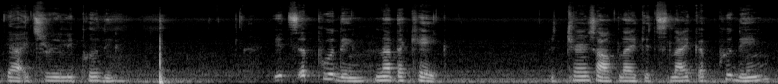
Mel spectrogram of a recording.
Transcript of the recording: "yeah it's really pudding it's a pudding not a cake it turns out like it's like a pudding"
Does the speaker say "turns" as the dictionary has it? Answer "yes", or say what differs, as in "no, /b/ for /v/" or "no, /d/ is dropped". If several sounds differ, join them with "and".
no, /s/ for /z/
